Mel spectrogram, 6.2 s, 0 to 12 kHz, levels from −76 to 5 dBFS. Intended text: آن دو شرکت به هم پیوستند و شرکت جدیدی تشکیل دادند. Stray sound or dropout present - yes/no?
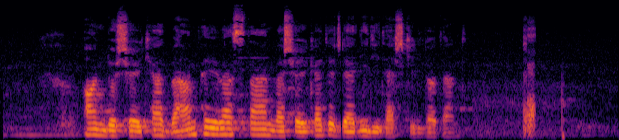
yes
